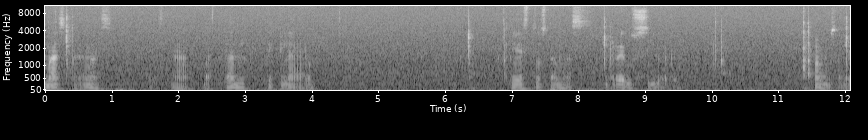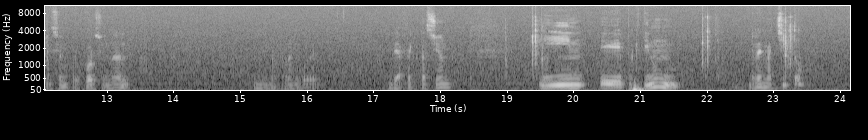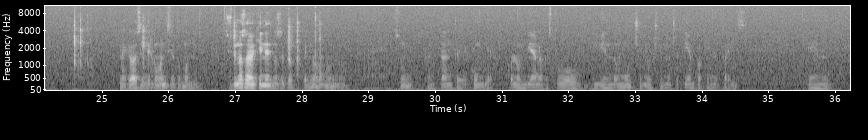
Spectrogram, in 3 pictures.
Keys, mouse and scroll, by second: 1.3-2.6 middle drag, 2.6-4.1 scroll up 1, 5.5-7.7 middle drag, 8.2 s, 9.9 Escape, 11.2 q, 11.8 s, 13.0-13.6 scroll up 2, 13.6-14.2 scroll up 1, 14.3-15.0 scroll down 2, 16.3 click, 16.9-17.5 scroll down 2, 17.5 middle click, 19.6 alt+Tab, 22.2 alt+Tab, 23.4 alt+Tab, 24.8 alt+Tab, 25.5 Tab, 26.2 right click, 27.6 shift+d, 28.1 shift+Return, 28.8-30.8 drag, 31.1-32.6 drag, 33.0 middle click, 34.0-35.6 drag, 35.7-36.2 middle drag.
